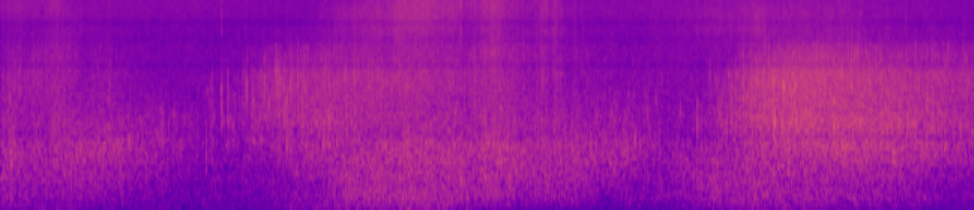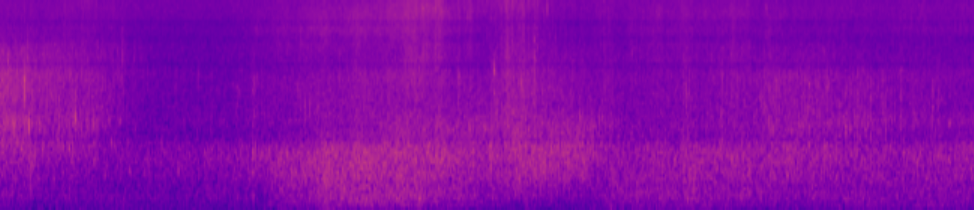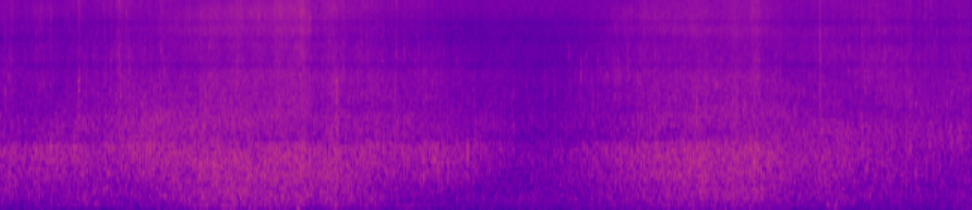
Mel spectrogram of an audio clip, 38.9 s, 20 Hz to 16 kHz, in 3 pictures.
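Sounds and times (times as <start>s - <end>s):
sea waves washing in: 0.0s - 15.0s.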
